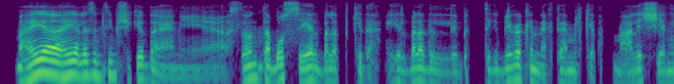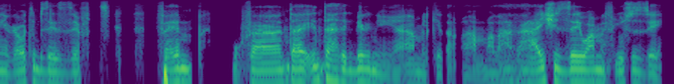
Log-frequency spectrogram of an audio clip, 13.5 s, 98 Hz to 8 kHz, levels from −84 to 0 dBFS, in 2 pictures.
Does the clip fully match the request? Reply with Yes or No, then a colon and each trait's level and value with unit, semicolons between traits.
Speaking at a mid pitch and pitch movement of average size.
No: low, 105 Hz; average, 3.2 semitones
